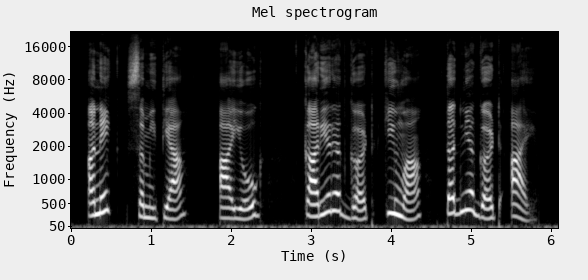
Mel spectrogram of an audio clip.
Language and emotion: Marathi, neutral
